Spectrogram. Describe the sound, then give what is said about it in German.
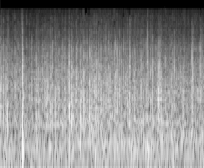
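Steady rain falls in a British national park: a dense, even hiss with a few brighter drop taps standing out. No voices are heard. “Dafür mache ich mich durch den Regen auf den Weg”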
